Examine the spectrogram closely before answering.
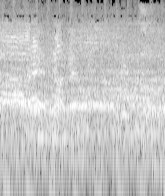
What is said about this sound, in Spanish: Es el grito del corro del equipo español.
